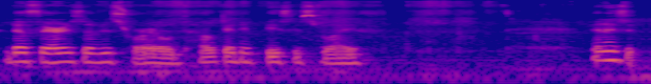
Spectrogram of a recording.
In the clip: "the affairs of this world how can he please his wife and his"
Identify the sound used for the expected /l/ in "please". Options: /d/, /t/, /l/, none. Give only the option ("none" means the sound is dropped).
none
